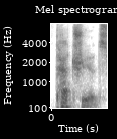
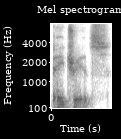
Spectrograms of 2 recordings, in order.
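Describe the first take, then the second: First: It is said with a British accent. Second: It is said with an American accent. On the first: "the British pronunciation is patriots" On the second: "rather than patriots"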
